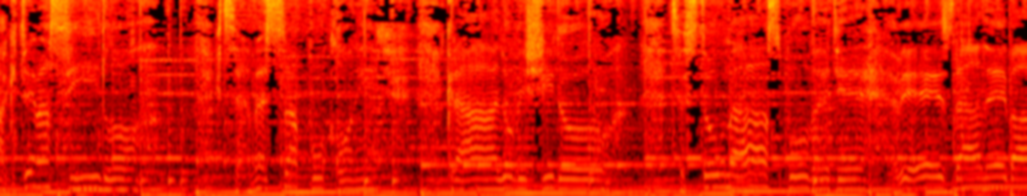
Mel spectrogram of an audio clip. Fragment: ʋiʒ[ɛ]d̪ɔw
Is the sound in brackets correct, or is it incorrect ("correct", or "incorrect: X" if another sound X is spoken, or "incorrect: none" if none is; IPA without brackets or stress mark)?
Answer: incorrect: i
